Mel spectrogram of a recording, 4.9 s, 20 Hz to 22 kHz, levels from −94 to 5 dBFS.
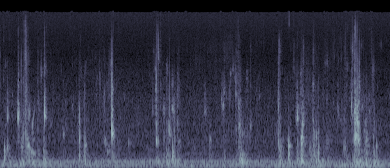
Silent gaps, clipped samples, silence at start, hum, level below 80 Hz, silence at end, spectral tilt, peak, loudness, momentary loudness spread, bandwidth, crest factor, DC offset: none; under 0.1%; 0 s; none; -50 dBFS; 0 s; -5 dB/octave; -10 dBFS; -36 LUFS; 11 LU; 17 kHz; 26 dB; under 0.1%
